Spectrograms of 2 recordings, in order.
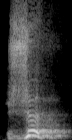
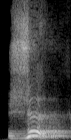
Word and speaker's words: je: Ce, je. Ce, je. Olha que interessante. O som de je, que é jogo, ele é exatamente o mesmo que o ce, que é o este.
